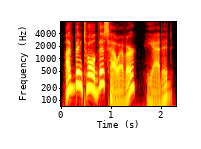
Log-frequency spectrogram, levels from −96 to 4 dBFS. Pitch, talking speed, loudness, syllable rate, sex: 145 Hz, 180 wpm, -18 LUFS, 5.4 syllables/s, male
